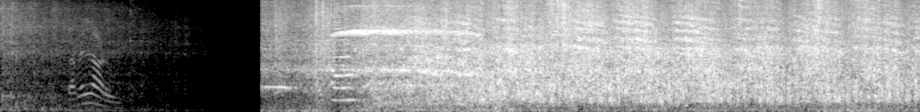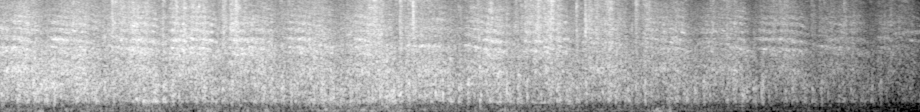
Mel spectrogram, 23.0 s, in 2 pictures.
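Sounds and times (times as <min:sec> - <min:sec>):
train passing at speed: 0:00.0 - 0:23.0
train horn: 0:03.3 - 0:06.4
wheels clattering over rail joints: 0:03.3 - 0:23.0.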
